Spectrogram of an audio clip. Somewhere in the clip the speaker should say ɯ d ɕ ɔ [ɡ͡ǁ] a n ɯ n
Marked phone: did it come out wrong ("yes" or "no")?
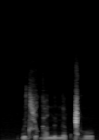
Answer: yes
